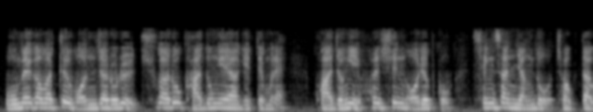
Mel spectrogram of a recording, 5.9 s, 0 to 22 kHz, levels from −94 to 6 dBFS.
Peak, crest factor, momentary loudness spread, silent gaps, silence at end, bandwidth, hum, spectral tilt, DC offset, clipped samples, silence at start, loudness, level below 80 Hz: -10 dBFS; 14 dB; 9 LU; none; 0 s; 7.4 kHz; none; -6 dB/octave; under 0.1%; under 0.1%; 0.05 s; -25 LUFS; -58 dBFS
